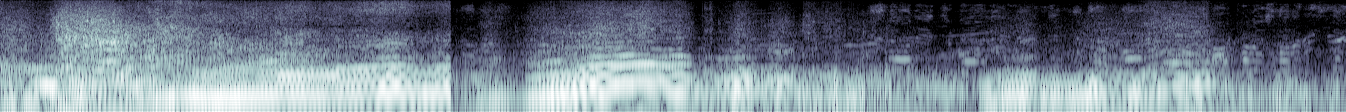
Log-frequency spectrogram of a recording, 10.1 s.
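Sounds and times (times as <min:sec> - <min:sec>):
off-road engine revving: 0:00.0 - 0:10.0.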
